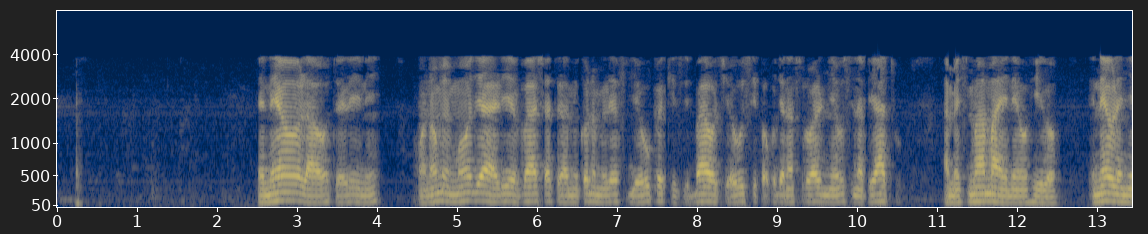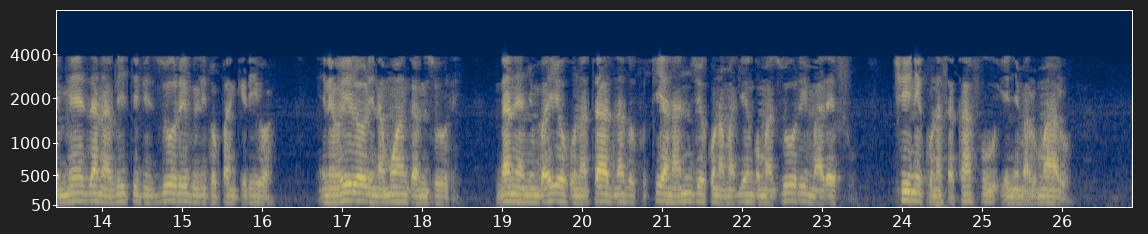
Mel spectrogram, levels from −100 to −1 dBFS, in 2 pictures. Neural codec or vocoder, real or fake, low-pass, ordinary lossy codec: none; real; 7.2 kHz; AAC, 16 kbps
